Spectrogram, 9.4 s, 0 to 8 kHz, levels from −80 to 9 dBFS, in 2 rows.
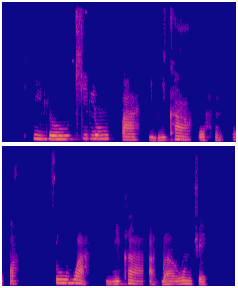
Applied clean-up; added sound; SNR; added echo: none; none; none; none.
